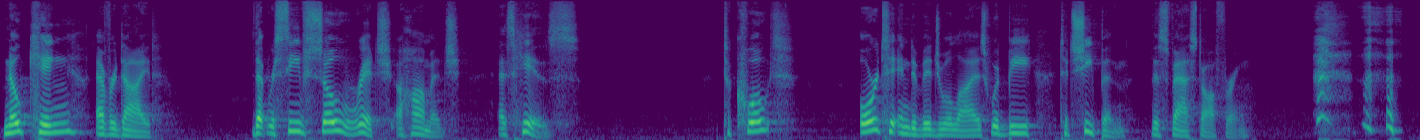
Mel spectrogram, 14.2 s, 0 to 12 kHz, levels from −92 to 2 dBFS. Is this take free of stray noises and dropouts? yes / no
no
